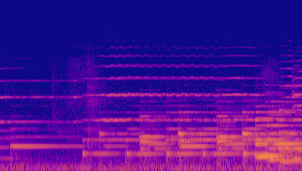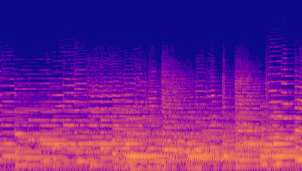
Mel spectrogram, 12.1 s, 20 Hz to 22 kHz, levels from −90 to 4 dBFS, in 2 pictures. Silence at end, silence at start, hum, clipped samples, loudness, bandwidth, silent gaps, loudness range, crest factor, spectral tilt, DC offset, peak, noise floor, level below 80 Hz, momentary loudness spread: 0 s; 0 s; none; under 0.1%; -28 LUFS; 8.6 kHz; none; 13 LU; 16 dB; -7.5 dB/octave; under 0.1%; -12 dBFS; -50 dBFS; -48 dBFS; 18 LU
